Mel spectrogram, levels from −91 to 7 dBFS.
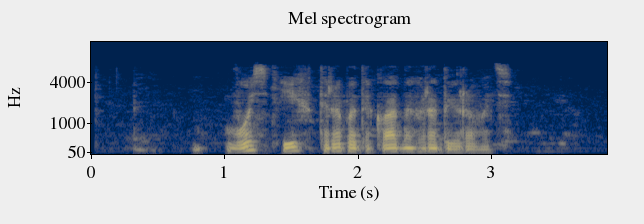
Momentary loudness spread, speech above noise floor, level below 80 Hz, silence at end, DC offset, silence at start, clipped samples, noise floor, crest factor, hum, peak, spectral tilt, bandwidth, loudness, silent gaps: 18 LU; 32 dB; -58 dBFS; 0.3 s; under 0.1%; 0.35 s; under 0.1%; -56 dBFS; 20 dB; none; -6 dBFS; -6 dB/octave; 7.6 kHz; -25 LUFS; none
